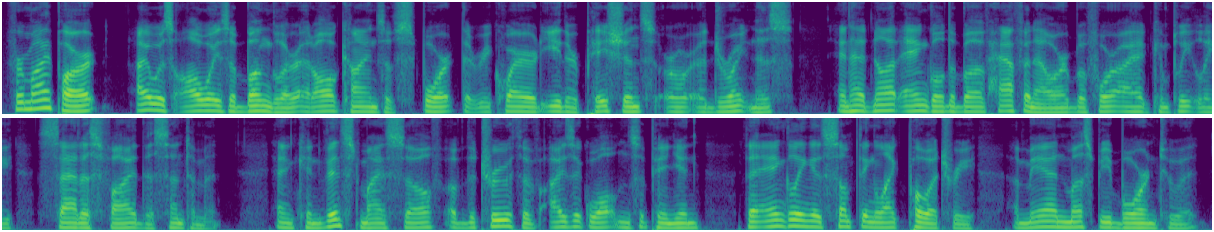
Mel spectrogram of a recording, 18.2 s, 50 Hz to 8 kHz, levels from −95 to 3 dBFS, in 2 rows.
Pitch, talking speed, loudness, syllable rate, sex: 130 Hz, 185 wpm, -20 LUFS, 5.5 syllables/s, male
